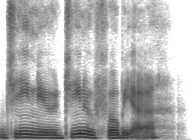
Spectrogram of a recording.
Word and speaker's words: geniophobia: Gynophobia? Gynophobia? No? – No, it's geniophobia, fear of knees.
